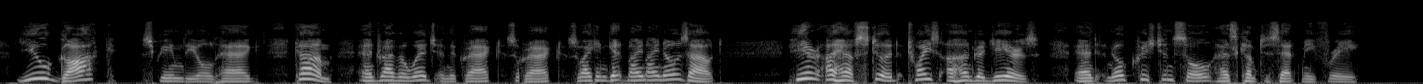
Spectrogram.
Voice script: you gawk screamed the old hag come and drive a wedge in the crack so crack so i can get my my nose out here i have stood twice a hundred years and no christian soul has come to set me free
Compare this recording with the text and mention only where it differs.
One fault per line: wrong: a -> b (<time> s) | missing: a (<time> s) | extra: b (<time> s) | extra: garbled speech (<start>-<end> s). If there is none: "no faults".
no faults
